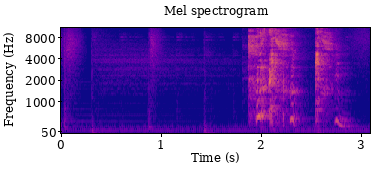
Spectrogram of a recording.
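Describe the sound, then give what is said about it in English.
After a few soft breaths over a low steady hum, someone breaks into a loud coughing fit: several harsh, raspy coughs in quick succession. “Genuinely, I was worried I was actually going to be sick there.”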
